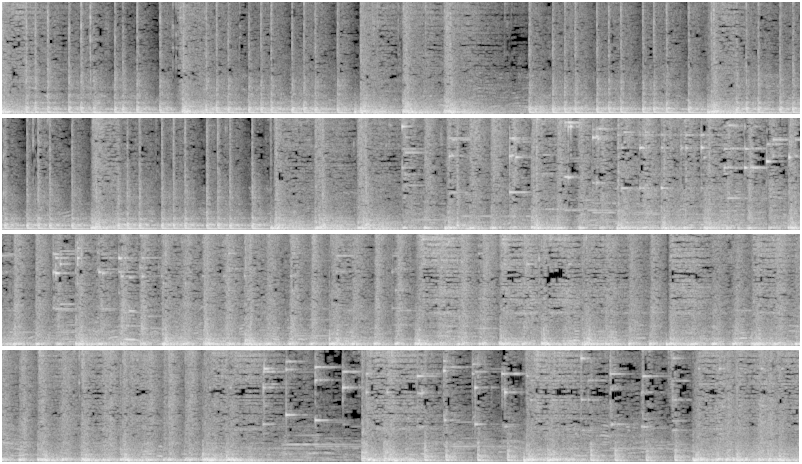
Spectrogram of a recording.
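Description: Children's marching drum band playing: snare and bass drums beating a fast, steady rhythm, with a pitched melody line over the first ten seconds or so. The playing drops away briefly about five seconds in and again near the end.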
